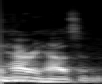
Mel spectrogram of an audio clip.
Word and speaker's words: Harryhausen: Ray Harryhausen.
